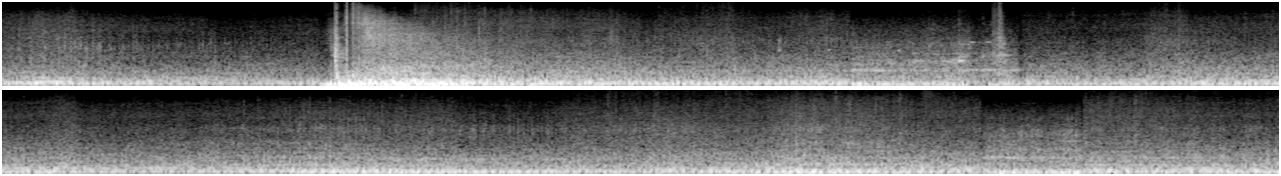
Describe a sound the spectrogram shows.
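A tank engine rumbles deeply and steadily as the tank drives.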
